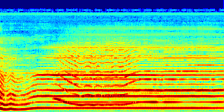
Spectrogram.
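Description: Carnatic female voice with violin accompaniment: an ornamented phrase bending in pitch settles, about a second in, onto a long held note. A second melodic line glides down and back up over the held note.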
